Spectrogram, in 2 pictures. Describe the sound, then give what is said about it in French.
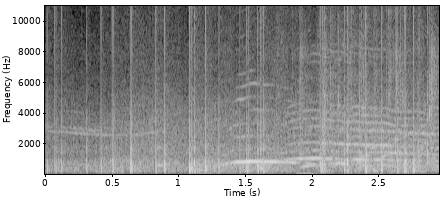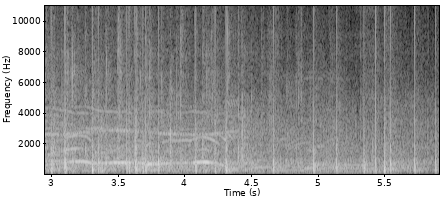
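Fireworks for a New Year celebration: many sharp bangs and crackles in a dense, irregular barrage, mixed with whistling tones that streak and bend throughout. “Place au début des résolutions et au feu d'artifice, on fête le nouvel an.”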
